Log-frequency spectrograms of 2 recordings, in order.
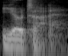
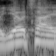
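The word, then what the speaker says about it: Jotai: Yes, Yotai is massively different, and it's spelled with a J. So Yotai is all about atomic state.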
